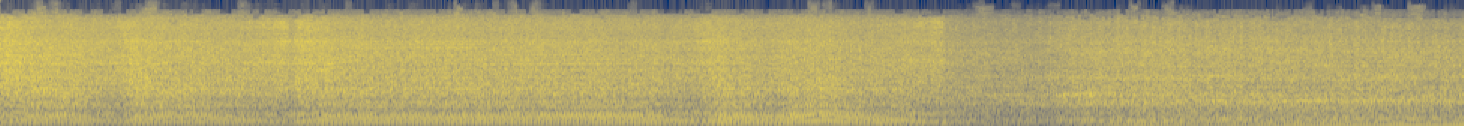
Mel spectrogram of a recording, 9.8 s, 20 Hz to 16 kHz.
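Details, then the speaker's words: 1972 Ford truck V8 after fixing loose driver-side spark plugs that owner thinks let compression blow out so it ran on one bank; even low burble, revs rising and falling a few times then settling; smooth, no misfire, normal idle. "sounds much better than yesterday I've also figured out that when I got stranded it lost um the spark plugs on the driver's side really loose"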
